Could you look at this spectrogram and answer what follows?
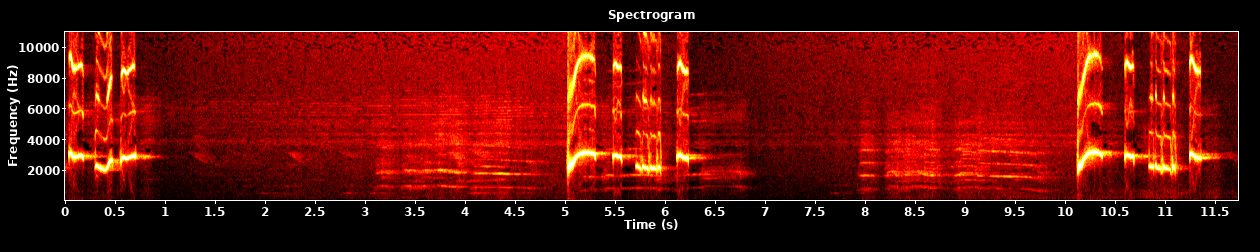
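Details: Orange-headed thrush song used as a lure to get other orange-headed thrushes singing quickly: loud, clear whistled phrases with sliding high notes about every five seconds, separated by softer, lower warbling.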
